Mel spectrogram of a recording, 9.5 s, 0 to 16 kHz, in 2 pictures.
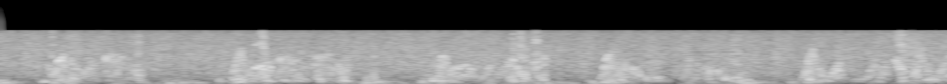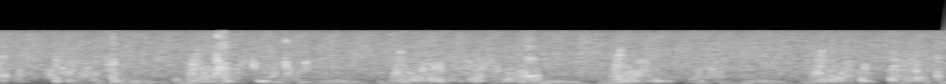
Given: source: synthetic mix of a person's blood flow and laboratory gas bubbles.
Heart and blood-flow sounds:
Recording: Doppler ultrasound of blood flow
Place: precordium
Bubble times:
0.22-0.43 s: bubbles
0.50-0.76 s: bubbles
1.14-1.90 s: bubbles
2.07-2.75 s: bubbles
3.07-3.17 s: bubbles
3.19-3.35 s: bubbles
3.55-3.77 s: bubbles
4.46-4.59 s: bubbles
4.72-4.87 s: bubbles
4.93-5.20 s: bubbles
5.25-5.37 s: bubbles
5.79-6.30 s: bubbles
6.81-7.47 s: bubbles
7.79-8.10 s: bubbles
9.01-9.12 s: bubbles
9.15-9.47 s: bubbles
From the record:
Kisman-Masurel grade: 243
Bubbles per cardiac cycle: several, 3 to 8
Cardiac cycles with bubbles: 100%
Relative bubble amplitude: loud (0.450 to 0.775)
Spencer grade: 3 (all of the cardiac periods contain showers or single bubble signals, but not dominating or overriding the cardiac motion signals)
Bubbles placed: anywhere in the cardiac cycle

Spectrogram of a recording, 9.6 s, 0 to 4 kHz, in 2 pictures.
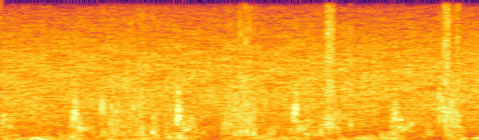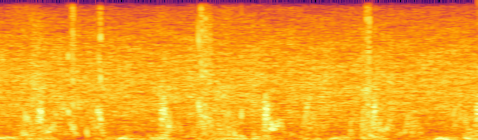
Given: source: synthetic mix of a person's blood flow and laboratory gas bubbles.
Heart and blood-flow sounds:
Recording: Doppler ultrasound of blood flow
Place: precordium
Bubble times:
0.00-0.02 s: bubbles
0.99-1.72 s: bubbles
2.24-2.77 s: bubbles
3.02-3.43 s: bubbles
3.48-3.54 s: bubbles
4.25-4.67 s: bubbles
4.92-5.17 s: bubbles
5.41-5.87 s: bubbles
6.67-7.25 s: bubbles
8.28-8.35 s: bubbles
8.39-8.74 s: bubbles
9.29-9.58 s: bubbles
From the record:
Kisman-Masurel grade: 242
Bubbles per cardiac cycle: several, 3 to 8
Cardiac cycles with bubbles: 100%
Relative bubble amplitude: moderate (0.250 to 0.450)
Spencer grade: 3 (all of the cardiac periods contain showers or single bubble signals, but not dominating or overriding the cardiac motion signals)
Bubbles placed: only in the low amplitude regions of the cardiac cycle

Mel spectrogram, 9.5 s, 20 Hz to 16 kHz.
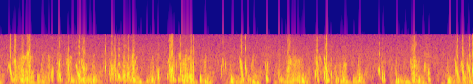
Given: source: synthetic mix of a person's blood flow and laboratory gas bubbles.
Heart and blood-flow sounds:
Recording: Doppler ultrasound of blood flow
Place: precordium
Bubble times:
0.13-0.69 s: bubbles
0.93-1.09 s: bubbles
1.12-1.28 s: bubbles
1.31-1.45 s: bubbles
1.50-1.85 s: bubbles
2.06-2.78 s: bubbles
3.12-3.22 s: bubbles
3.33-3.91 s: bubbles
4.39-4.54 s: bubbles
4.78-4.96 s: bubbles
5.29-5.42 s: bubbles
5.54-5.62 s: bubbles
5.71-6.02 s: bubbles
6.27-6.70 s: bubbles
6.77-6.95 s: bubbles
7.54-7.74 s: bubbles
8.19-8.36 s: bubbles
8.46-8.63 s: bubbles
9.07-9.47 s: bubbles
From the record:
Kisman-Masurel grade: 233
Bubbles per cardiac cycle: several, 3 to 8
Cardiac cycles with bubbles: 50 to 99%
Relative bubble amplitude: loud (0.450 to 0.775)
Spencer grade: 3 (all of the cardiac periods contain showers or single bubble signals, but not dominating or overriding the cardiac motion signals)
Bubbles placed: only in the low amplitude regions of the cardiac cycle

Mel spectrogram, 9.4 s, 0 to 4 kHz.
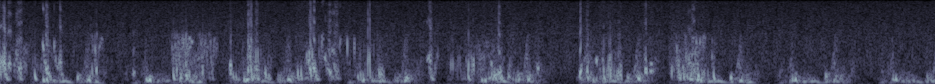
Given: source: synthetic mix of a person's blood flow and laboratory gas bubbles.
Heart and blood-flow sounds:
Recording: Doppler ultrasound of blood flow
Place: precordium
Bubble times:
0.00-0.67 s: bubbles
0.89-1.03 s: bubbles
1.31-1.36 s: bubbles
1.69-2.18 s: bubbles
2.26-2.72 s: bubbles
2.95-3.88 s: bubbles
4.26-4.39 s: bubbles
4.47-5.22 s: bubbles
5.35-5.42 s: bubbles
5.76-6.25 s: bubbles
6.42-6.59 s: bubbles
6.68-7.19 s: bubbles
From the record:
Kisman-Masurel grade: 333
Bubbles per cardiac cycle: rolling drumbeat, 9 or more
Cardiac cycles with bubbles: 50 to 99%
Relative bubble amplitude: loud (0.450 to 0.775)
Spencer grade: 3 (all of the cardiac periods contain showers or single bubble signals, but not dominating or overriding the cardiac motion signals)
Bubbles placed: only in the low amplitude regions of the cardiac cycle

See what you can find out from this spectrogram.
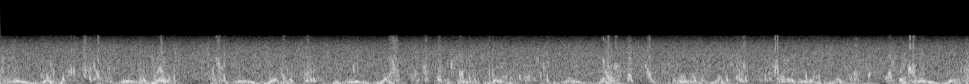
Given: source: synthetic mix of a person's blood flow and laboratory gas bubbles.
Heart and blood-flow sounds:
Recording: Doppler ultrasound of blood flow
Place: precordium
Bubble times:
0.00-0.20 s: bubbles
0.40-1.25 s: bubbles
1.36-1.78 s: bubbles
2.09-2.29 s: bubbles
2.67-2.75 s: bubbles
2.79-2.96 s: bubbles
3.03-3.28 s: bubbles
3.51-3.61 s: bubbles
3.81-4.04 s: bubbles
4.09-4.31 s: bubbles
4.34-4.79 s: bubbles
4.88-5.52 s: bubbles
5.67-5.73 s: bubbles
5.99-6.22 s: bubbles
6.25-6.36 s: bubbles
6.42-6.59 s: bubbles
6.71-7.08 s: bubbles
7.23-7.51 s: bubbles
7.57-8.29 s: bubbles
8.46-8.75 s: bubbles
8.82-9.27 s: bubbles
9.51-9.70 s: bubbles
From the record:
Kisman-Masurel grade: 343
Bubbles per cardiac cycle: rolling drumbeat, 9 or more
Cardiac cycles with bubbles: 100%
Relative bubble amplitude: loud (0.450 to 0.775)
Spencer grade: 3 (all of the cardiac periods contain showers or single bubble signals, but not dominating or overriding the cardiac motion signals)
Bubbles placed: anywhere in the cardiac cycle

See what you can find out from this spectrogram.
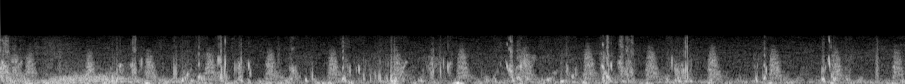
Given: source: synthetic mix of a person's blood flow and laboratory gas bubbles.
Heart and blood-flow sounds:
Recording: Doppler ultrasound of blood flow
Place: subclavian vein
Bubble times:
0.00-0.28 s: bubbles
0.97-1.03 s: bubbles
1.08-1.26 s: bubbles
1.29-1.46 s: bubbles
1.71-2.08 s: bubbles
2.15-2.54 s: bubbles
2.84-3.17 s: bubbles
3.39-4.08 s: bubbles
4.11-4.53 s: bubbles
4.80-5.36 s: bubbles
5.39-5.78 s: bubbles
5.98-6.36 s: bubbles
6.65-6.95 s: bubbles
7.08-7.23 s: bubbles
7.52-7.74 s: bubbles
8.19-8.41 s: bubbles
8.44-8.53 s: bubbles
From the record:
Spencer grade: 3 (all of the cardiac periods contain showers or single bubble signals, but not dominating or overriding the cardiac motion signals)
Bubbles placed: anywhere in the cardiac cycle

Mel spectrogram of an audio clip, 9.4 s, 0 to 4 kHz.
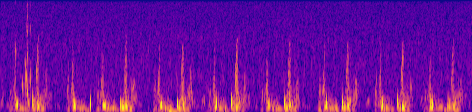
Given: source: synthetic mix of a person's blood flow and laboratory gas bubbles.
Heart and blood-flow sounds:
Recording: Doppler ultrasound of blood flow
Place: precordium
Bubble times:
0.26-0.33 s: bubbles
0.42-0.61 s: bubbles
From the record:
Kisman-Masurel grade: 111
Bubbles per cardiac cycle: 1 to 2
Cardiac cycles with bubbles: 1 to 10%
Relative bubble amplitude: barely perceptible (0.100 to 0.250)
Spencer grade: 1 (occasional bubble signal discernible with the cardiac motion signal, with majority of cardiac periods free of bubbles)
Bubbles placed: anywhere in the cardiac cycle

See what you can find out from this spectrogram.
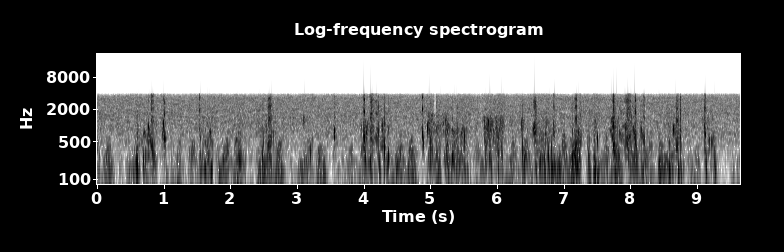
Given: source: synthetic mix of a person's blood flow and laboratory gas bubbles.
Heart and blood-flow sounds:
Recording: Doppler ultrasound of blood flow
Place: precordium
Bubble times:
0.56-0.92 s: bubbles
0.95-1.07 s: bubbles
1.53-1.77 s: bubbles
2.06-2.25 s: bubbles
2.41-2.71 s: bubbles
3.08-3.25 s: bubbles
3.52-3.61 s: bubbles
3.96-4.43 s: bubbles
4.86-5.58 s: bubbles
5.78-6.13 s: bubbles
6.33-6.43 s: bubbles
6.53-6.89 s: bubbles
7.10-7.29 s: bubbles
7.33-7.55 s: bubbles
7.68-8.27 s: bubbles
8.40-8.81 s: bubbles
9.11-9.31 s: bubbles
From the record:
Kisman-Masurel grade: 243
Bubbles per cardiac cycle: several, 3 to 8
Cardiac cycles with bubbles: 100%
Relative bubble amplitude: loud (0.450 to 0.775)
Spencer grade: 3 (all of the cardiac periods contain showers or single bubble signals, but not dominating or overriding the cardiac motion signals)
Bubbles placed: anywhere in the cardiac cycle

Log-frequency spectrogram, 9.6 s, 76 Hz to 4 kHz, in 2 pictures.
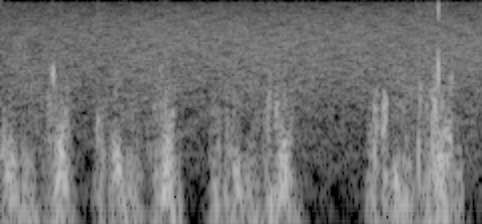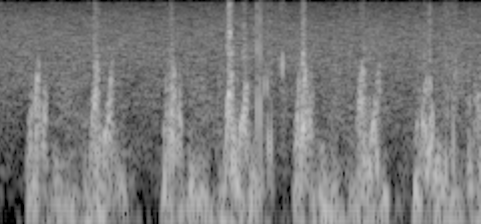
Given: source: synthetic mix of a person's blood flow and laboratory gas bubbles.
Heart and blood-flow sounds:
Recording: Doppler ultrasound of blood flow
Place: precordium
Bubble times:
0.49-0.56 s: bubbles
0.95-0.99 s: bubbles
4.14-4.47 s: bubbles
7.33-7.56 s: bubbles
7.60-7.68 s: bubbles
9.22-9.38 s: bubbles
9.47-9.54 s: bubbles
From the record:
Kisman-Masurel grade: 122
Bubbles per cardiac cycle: 1 to 2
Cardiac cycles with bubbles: 10 to 50%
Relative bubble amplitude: moderate (0.250 to 0.450)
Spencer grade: 2 (many but less than half of the cardiac periods contain bubble signals, singularly or in groups)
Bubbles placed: anywhere in the cardiac cycle

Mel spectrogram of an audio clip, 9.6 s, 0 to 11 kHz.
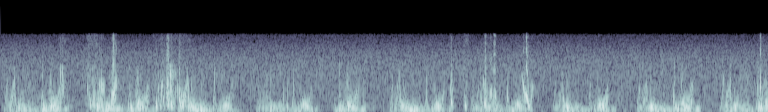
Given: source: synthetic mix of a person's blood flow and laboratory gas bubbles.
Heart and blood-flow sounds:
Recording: Doppler ultrasound of blood flow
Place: precordium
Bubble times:
0.71-0.83 s: bubbles
1.05-1.32 s: bubbles
1.35-1.48 s: bubbles
1.91-2.39 s: bubbles
5.60-5.70 s: bubbles
5.78-5.86 s: bubbles
6.01-6.25 s: bubbles
6.50-6.67 s: bubbles
9.45-9.56 s: bubbles
From the record:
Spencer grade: 2 (many but less than half of the cardiac periods contain bubble signals, singularly or in groups)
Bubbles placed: only in the low amplitude regions of the cardiac cycle

